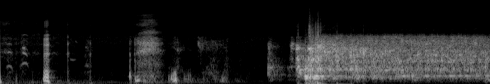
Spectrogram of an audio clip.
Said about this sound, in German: Wow, ihr habt aber eine laute Klospülung. Das gefällt mir. Das mag ich. Super.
